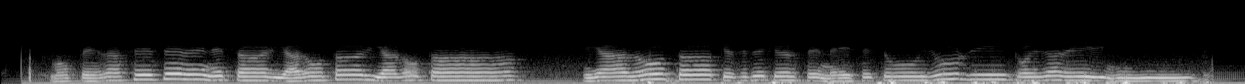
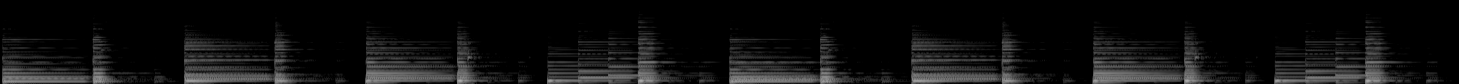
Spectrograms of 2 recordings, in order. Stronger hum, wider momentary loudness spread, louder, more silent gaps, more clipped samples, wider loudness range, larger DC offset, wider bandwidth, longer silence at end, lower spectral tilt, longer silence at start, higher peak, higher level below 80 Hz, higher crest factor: first, 50 Hz at -30 dBFS vs none; about the same, 9 LU vs 10 LU; first, -17 LUFS vs -37 LUFS; neither; neither; about the same, 2 LU vs 2 LU; first, 0.3% vs under 0.1%; second, 2.3 kHz vs 12 kHz; second, 0 s vs 0.2 s; first, -14 dB/octave vs -7 dB/octave; first, 0.2 s vs 0 s; first, 0 dBFS vs -18 dBFS; first, -26 dBFS vs -58 dBFS; about the same, 16 dB vs 20 dB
